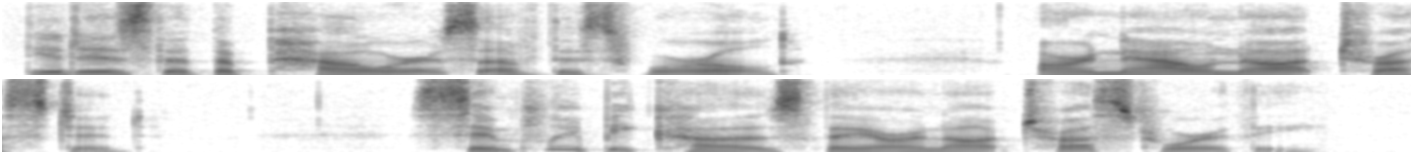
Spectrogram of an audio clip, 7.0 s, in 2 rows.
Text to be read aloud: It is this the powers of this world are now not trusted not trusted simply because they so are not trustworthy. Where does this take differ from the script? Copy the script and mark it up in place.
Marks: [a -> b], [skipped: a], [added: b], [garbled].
It is [this -> that] the powers of this world are now not trusted [skipped: not trusted] simply because they [skipped: so] are not trustworthy.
